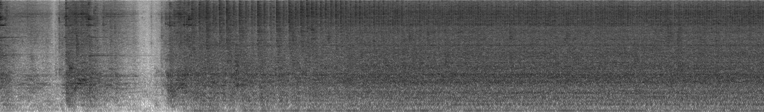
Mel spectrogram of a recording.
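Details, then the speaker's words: Revived rotary tiller engine first start after refitting hoses and throttle bracket: a couple of cranking attempts, then it catches and settles into a steady, even run with no misses, knocks or smoke; running normally. "That's running that good. It hasn't farted or complained or smoked nothing yet."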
